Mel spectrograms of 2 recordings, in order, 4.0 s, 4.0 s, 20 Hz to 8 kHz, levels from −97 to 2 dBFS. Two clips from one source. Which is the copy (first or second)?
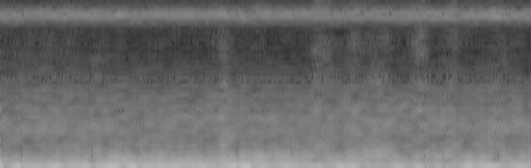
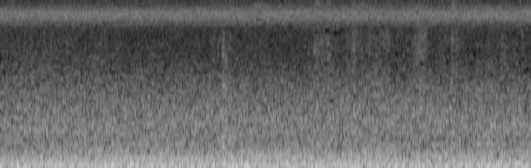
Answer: first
